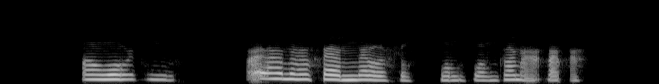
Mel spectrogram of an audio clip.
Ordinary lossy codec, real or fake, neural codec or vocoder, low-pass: MP3, 32 kbps; fake; autoencoder, 44.1 kHz, a latent of 192 numbers a frame, MeloTTS; 3.6 kHz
